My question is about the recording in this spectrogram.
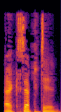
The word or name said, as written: acceptedly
